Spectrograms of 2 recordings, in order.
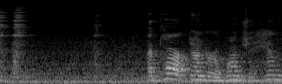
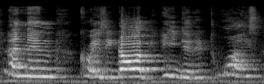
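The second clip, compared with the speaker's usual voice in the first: high, loud, incredulous telling; excited climax; 9 semitones higher, 10 dB louder than usual. A narrator's reading. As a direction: cry out the dog's madness. Dog attacks a second time.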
